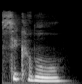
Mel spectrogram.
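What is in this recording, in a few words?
"sycamore", British English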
